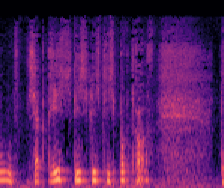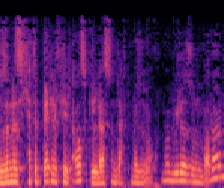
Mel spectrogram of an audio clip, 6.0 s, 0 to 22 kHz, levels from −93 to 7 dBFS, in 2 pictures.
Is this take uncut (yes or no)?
yes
